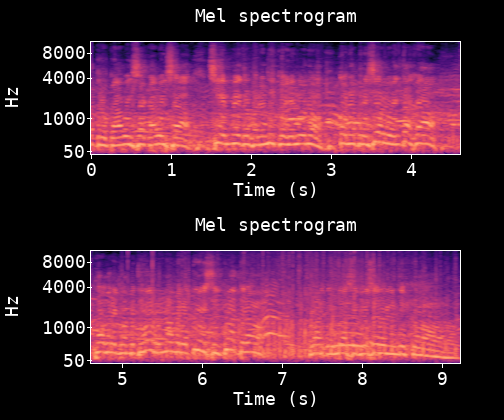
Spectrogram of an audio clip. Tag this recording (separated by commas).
Speech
